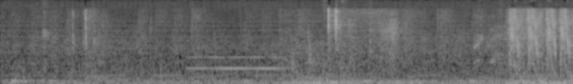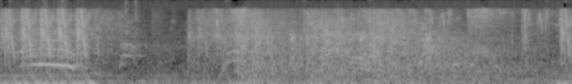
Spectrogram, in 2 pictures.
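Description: Grenade explosions and rapid gunfire in the video game Halo CE, with dense bursts of shots and heavy booms. Chaotic battle noise builds strongly midway and continues loudly to the end.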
